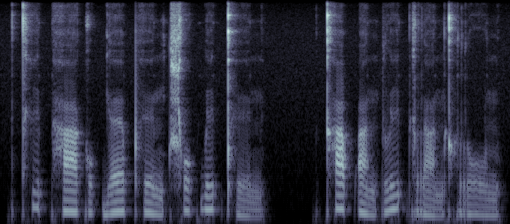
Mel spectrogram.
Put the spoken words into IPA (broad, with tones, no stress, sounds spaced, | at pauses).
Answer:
tʰ i˥˩ t̚ h aː˧ k o˨˩ k̚ j ɛː˦˥ pʰ e˨˩ n t͡ɕʰ o˦˥ k̚ l i˥˩ t̚ pʰ e˨˩ n | kʰ a˥˩ p̚ ʔ a˨˩ n p l i˥˩ t̚ k r a˩˦ n kʰ r o˧ n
